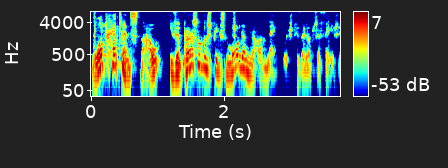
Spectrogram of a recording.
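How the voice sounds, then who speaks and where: Very fast speech from a man with a Polish accent, dry and close with no echo. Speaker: professor. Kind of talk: lecture. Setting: video call.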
